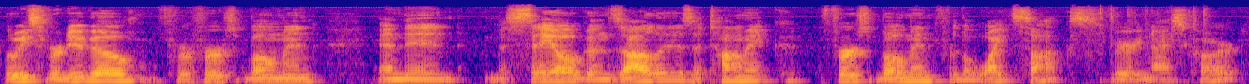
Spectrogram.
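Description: A man's voice: medium pitch, unhurried. A man hosting a live card break, naming each card as he opens packs and chatting casually with viewers. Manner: names each card in a steady running commentary. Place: indoor studio with a branded backdrop.

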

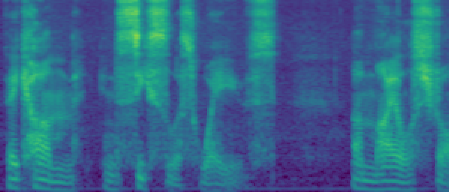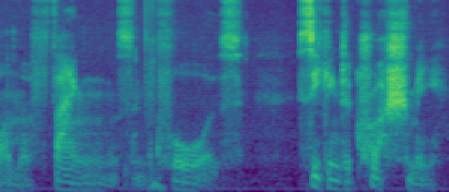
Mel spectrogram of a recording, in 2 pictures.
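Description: A man voices a resolute, battle-worn armored knight in a dramatic film monologue, declaiming slowly and solemnly, his phrases trailing off breathily. His pitch is extremely low and his tone sharp, the delivery heavily acted and grim, full of foreboding.

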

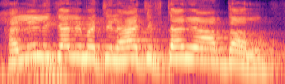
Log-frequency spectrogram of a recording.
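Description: Very high-voiced male teacher. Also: expressive. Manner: brisk questioning, calls pupils by name and repeats their answers. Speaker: primary school teacher. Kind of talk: classroom lesson. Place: school classroom.

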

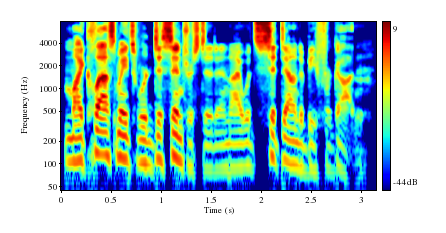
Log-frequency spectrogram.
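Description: Narrating and voicing the lead of a visual novel in first person, a man portrays an awkward, jaded teenage human student recounting his life with detached, wry humor. He speaks fast in a low voice that's a bit bright. The audio is studio quality with no echo.

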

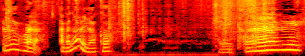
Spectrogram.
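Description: A woman vlogging casually as she unpacks scrapbooking supplies, thinking aloud with frequent hesitations and quiet murmured asides. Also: mid-range voice, expressive, a little slow, background noise. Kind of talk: casual unboxing chat.

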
